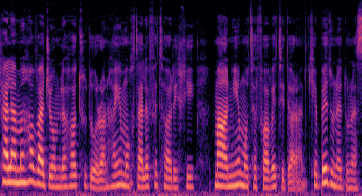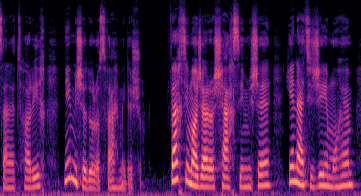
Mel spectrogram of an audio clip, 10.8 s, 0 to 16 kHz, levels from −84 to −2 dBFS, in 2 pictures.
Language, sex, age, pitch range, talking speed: Persian, female, 20-39, 170-210 Hz, 150 wpm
